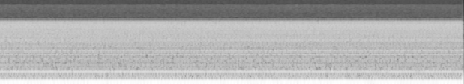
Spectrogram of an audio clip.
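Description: Steady electrical mains hum, a low buzz with several evenly spaced tones and a faint hiss over it, unchanging throughout.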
